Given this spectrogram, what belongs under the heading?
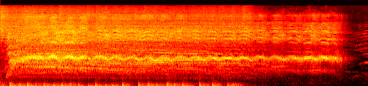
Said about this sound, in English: Now when we ask you all to scream, you need to do the ball-crunching, labia-lashing, blood-curdling yell. Are you with me? Everybody scream!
